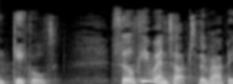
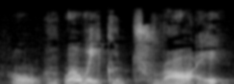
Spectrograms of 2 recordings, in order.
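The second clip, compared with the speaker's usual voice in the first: slow growly teddy bear; a worried teddy growling slowly; Moonface, worried, growly; slower than usual. A narrator's reading. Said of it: "said Moonface with his growly voice".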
